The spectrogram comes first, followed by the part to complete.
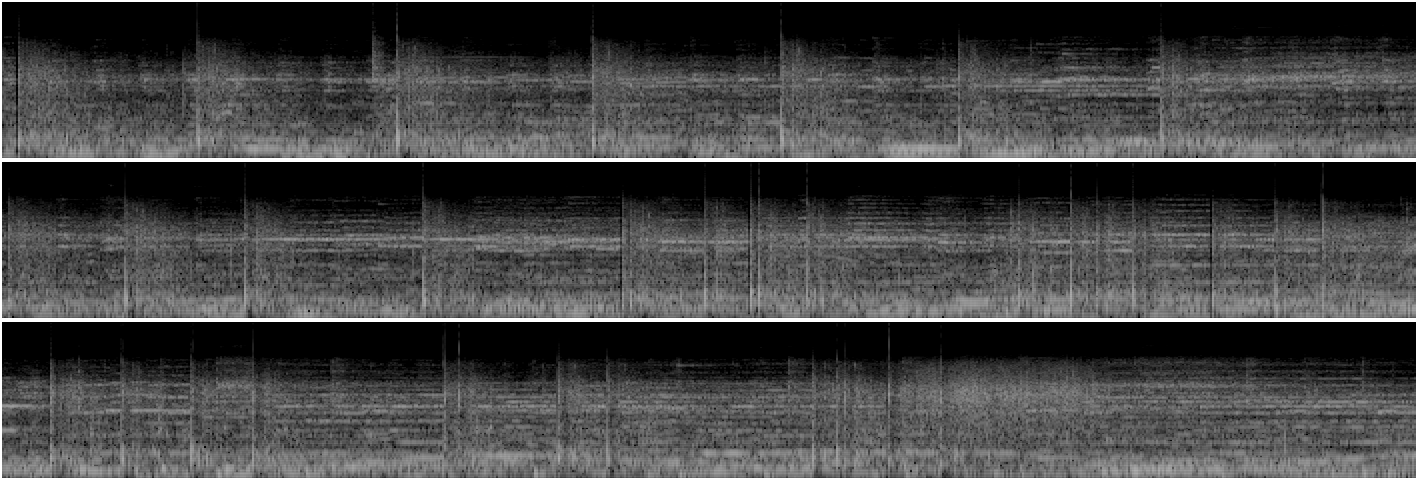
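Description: Aerial fireworks bursting, with many irregular bangs and crackles, over loud music played along with the display.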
